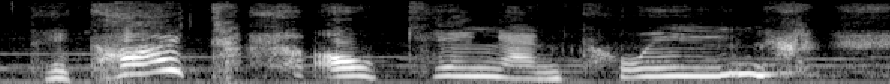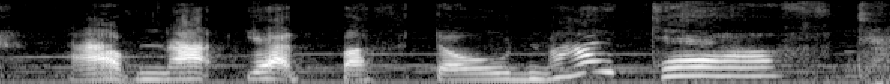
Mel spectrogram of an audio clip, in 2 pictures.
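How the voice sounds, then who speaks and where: A put-on character voice, female-sounding and extremely high-pitched, moves at a very slow pace with very wide pitch swings while clear music plays in the background. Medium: short film. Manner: hesitant, halting, earnest.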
